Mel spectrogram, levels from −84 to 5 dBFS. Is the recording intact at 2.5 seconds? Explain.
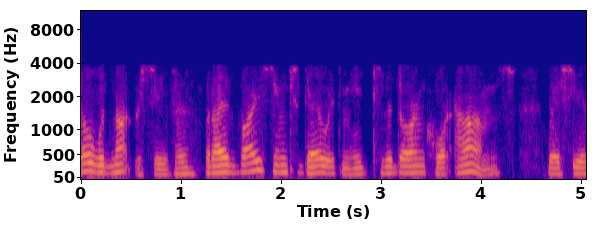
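No. At 2.5 seconds, as throughout, the speech sounds rough, muffled and warbly, with nothing above 3.8 kHz. This is tandem speech coding: about three low-rate speech codecs in a row, consistent with AMR-NB then GSM full rate twice, each re-encoding the previous one's degraded output.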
